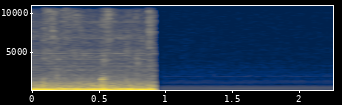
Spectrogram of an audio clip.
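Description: Steady low electrical hum with room noise, cut off suddenly about a second in, leaving silence.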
